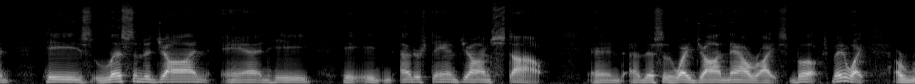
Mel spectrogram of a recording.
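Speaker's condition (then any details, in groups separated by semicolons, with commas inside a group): No condition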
